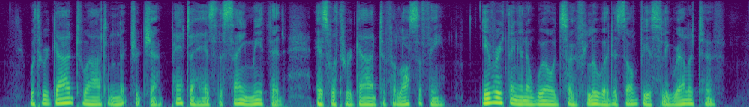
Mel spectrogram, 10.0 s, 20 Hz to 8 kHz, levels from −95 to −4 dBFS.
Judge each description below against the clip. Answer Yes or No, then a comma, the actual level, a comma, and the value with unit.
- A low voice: Yes, low, 100 Hz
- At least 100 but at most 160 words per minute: Yes, average, 150 wpm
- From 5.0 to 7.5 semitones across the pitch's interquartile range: No, average, 3.4 semitones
